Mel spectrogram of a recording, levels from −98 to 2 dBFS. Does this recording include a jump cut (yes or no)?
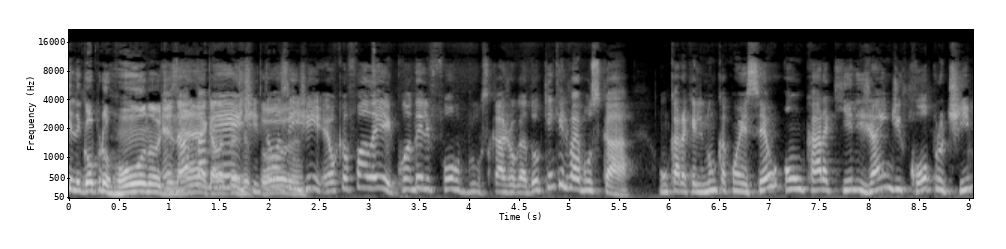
no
